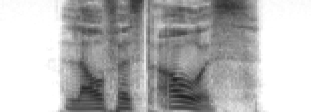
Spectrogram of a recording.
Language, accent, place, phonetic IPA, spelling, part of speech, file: German, Germany, Berlin, [ˌlaʊ̯fəst ˈaʊ̯s], laufest aus, verb, De-laufest aus.ogg
- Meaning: second-person singular subjunctive I of auslaufen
